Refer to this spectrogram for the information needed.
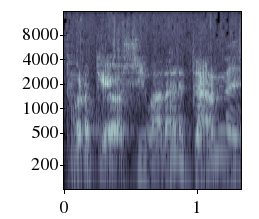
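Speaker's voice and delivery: growled, snarling. The lion answers shouted demands from the darkness, growling. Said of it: "Gruñó el león en las tinieblas".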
